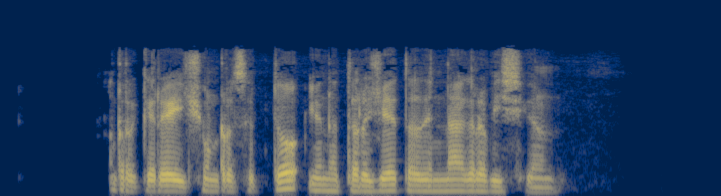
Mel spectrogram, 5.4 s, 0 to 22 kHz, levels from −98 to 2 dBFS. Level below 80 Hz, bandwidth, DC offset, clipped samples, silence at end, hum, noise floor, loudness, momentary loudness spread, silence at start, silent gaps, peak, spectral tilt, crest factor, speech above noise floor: -64 dBFS; 8.2 kHz; under 0.1%; under 0.1%; 1.25 s; none; under -90 dBFS; -23 LUFS; 10 LU; 0.8 s; none; -2 dBFS; -3.5 dB/octave; 22 dB; over 67 dB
